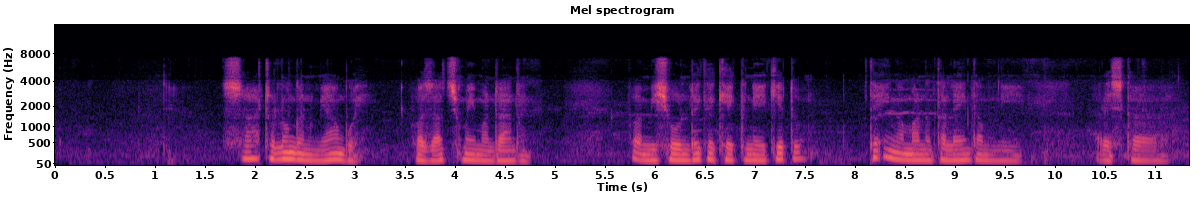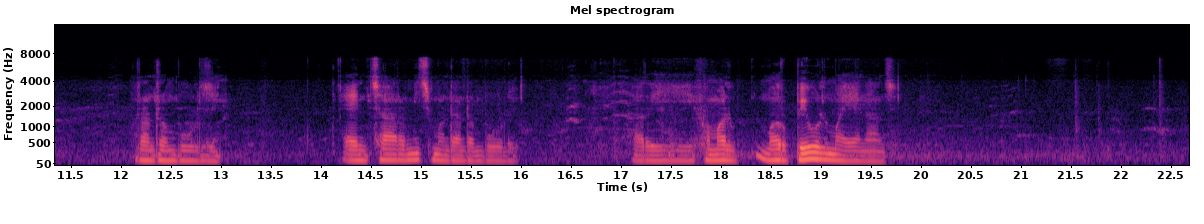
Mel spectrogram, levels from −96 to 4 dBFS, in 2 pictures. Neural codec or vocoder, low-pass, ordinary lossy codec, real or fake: none; 7.2 kHz; none; real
